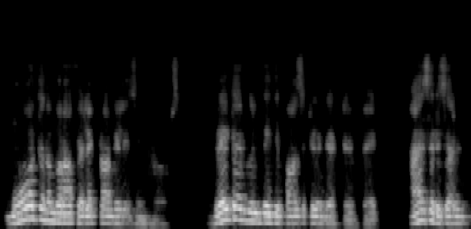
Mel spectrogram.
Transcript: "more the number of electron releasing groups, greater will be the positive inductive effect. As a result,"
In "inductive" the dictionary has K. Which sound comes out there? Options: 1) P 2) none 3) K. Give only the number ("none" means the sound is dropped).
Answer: 2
